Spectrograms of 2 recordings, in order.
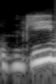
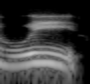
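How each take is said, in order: First: It begins with a hard stopped g sound. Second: It begins with a throaty fricative gh sound. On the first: The speaker calls it wrong. "गाफ की साउंड नहीं आनी चाहिए" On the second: The speaker calls it right. "बल्कि गी, गैन गैन या जेर गी"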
